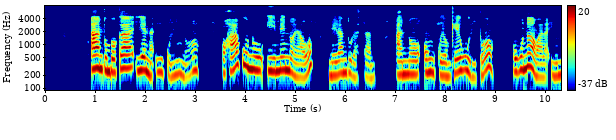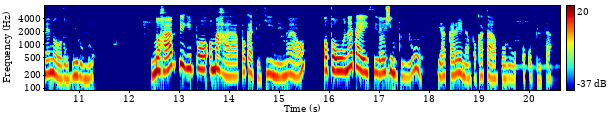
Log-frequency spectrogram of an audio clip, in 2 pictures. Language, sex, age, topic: Oshiwambo, female, 25-35, agriculture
